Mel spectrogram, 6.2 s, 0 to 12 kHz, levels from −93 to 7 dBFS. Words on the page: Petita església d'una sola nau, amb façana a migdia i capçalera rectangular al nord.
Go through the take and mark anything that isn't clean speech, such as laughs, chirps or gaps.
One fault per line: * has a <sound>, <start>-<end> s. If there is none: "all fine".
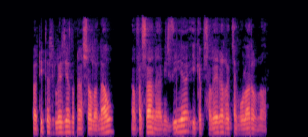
* has a dropout, 1.5-1.6 s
